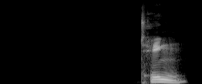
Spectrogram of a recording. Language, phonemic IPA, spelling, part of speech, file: German, /tɪŋ/, Thing, noun, De-Thing.ogg
- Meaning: Thing (historic Germanic council)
